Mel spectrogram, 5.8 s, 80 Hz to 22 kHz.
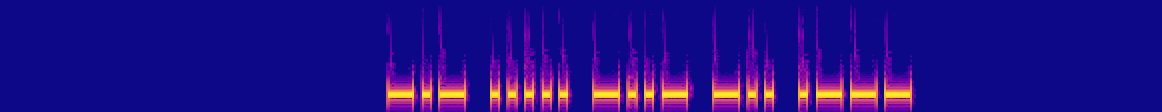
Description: Morse code, heard as a keyed tone, about 28 wpm, 700 Hz. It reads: K5XDJ
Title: USA Call Signs - 5 Characters - 28wpm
